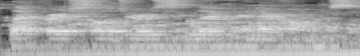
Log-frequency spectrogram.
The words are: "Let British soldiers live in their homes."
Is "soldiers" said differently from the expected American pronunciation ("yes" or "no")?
no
